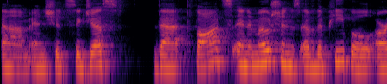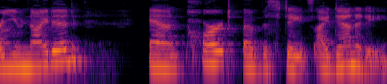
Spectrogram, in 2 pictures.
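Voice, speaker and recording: In an American accent, the speaker goes at a fairly slow pace with ordinary pitch variation, on a very clean recording with a silent background. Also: woman, medium pitch for a woman. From US Mid-Atlantic (Northern Virginia). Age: 60s. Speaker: astrologer. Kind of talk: casual explanatory talk over screen share. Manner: halting, many fillers.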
